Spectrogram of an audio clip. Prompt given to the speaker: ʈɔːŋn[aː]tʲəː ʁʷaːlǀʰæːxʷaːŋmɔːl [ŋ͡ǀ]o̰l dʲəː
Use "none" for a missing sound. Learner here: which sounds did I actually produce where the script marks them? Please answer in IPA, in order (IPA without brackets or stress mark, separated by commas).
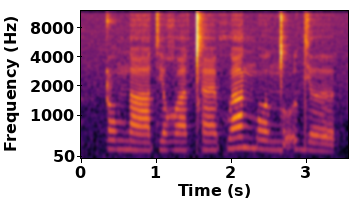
aː, ŋ͡ǀ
